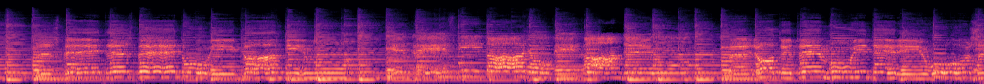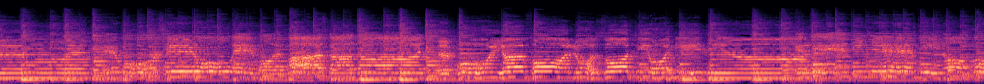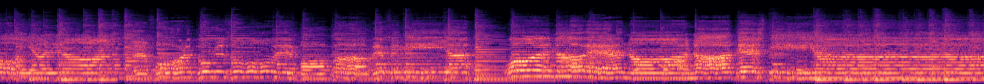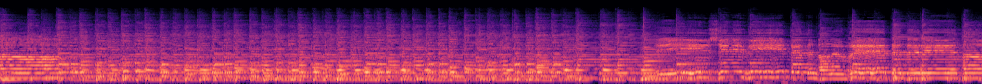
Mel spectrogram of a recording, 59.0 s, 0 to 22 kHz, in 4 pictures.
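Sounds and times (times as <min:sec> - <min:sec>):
plucked long-necked lutes: 0:00.0 - 0:59.0
men singing folk song: 0:00.1 - 0:52.8, 0:53.5 - 0:59.0.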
